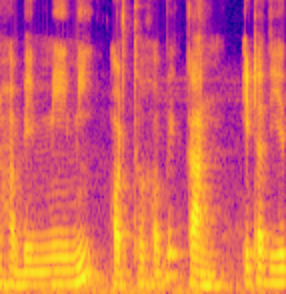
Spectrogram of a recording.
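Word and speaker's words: 耳: কানের আকৃতির সাথে মোটামুটি মিল আছে এবং এটার উচ্চারণ হবে মিমি আর জি আমাদের পরবর্তী কাঞ্জিটা হচ্ছে হাতের কাঞ্জি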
